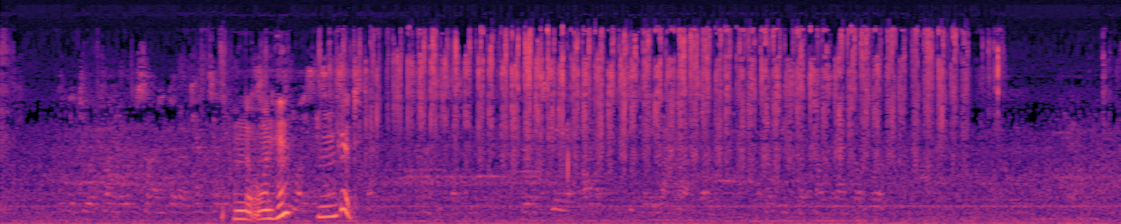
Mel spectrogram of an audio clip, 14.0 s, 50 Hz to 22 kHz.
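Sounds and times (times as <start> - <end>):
parrot gnawing food: 4.0 - 12.6.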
